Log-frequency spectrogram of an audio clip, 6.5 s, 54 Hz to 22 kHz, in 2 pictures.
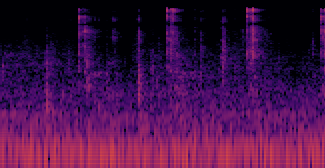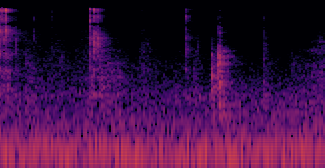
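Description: Faint, irregularly spaced clicks and clinks of hand tools, a ratchet and sockets, working on the intake manifold bolts of a Jeep 2.5L four-cylinder, over a low steady hum.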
